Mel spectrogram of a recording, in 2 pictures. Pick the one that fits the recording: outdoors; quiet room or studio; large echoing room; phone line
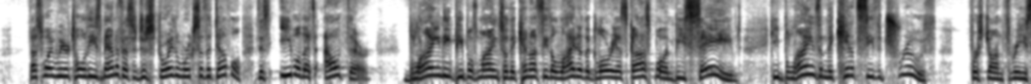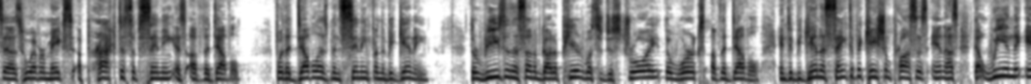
large echoing room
